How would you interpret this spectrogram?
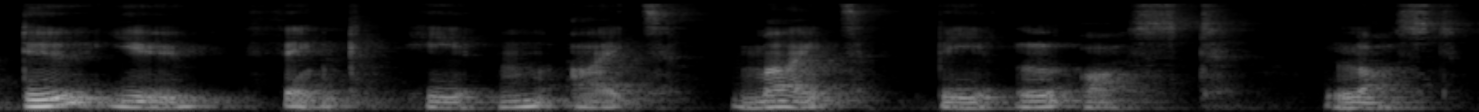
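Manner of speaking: very slow, gaps between words and sounds; sounding out. Shown as a demonstration. Teacher decodes a question for early readers, sounding out. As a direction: stretch and split the words, then blend. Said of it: "see if we can read it".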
